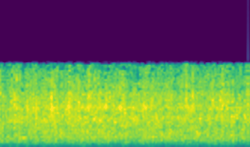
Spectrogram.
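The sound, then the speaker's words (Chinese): Dense, steady audience applause follows a joke and holds at an even loudness throughout, with no voices over it. “鼓掌。”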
